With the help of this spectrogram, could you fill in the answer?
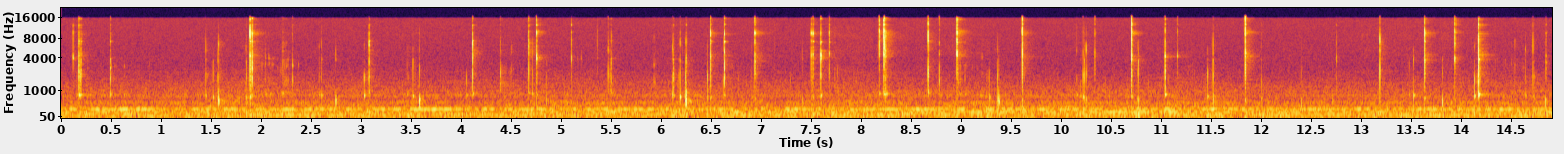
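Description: Long dark-painted nails tap and click on a small, hollow clear glass cosmetic serum bottle that appears partly filled with liquid, striking both the glass body and its metal and rubber dropper cap. The sharp, bright clicks come in quick irregular bursts with almost no ring. Beneath them sits a steady low hum.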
